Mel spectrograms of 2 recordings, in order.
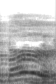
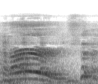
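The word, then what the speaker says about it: Byrds: Eagles the Eagles bir it's the birds bir bird okay not spelled the same but it's the birds so I'm here to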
